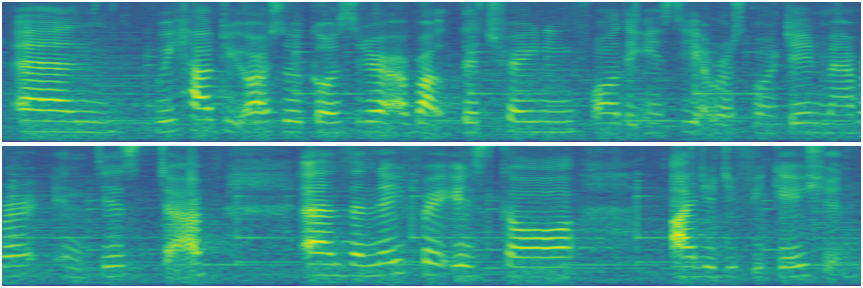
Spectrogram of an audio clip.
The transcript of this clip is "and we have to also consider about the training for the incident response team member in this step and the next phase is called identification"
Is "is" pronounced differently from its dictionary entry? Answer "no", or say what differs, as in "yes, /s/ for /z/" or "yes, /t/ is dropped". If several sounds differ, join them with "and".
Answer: yes, /s/ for /z/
